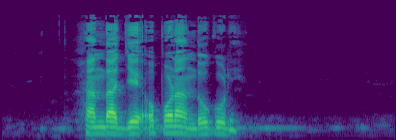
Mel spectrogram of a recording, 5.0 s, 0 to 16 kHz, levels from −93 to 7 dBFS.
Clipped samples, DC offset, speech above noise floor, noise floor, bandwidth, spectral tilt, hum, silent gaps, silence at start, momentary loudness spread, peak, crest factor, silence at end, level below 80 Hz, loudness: under 0.1%; under 0.1%; 49 dB; -72 dBFS; 11.5 kHz; -3.5 dB/octave; none; none; 1.05 s; 15 LU; -6 dBFS; 22 dB; 1.95 s; -68 dBFS; -23 LUFS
